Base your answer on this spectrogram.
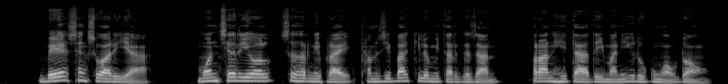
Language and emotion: Bodo, neutral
